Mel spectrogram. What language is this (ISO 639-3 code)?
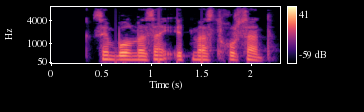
uzb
